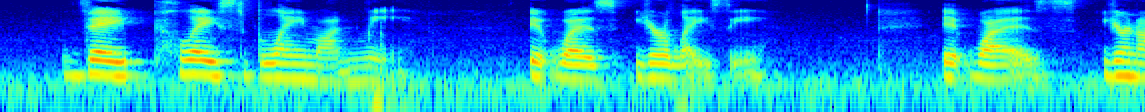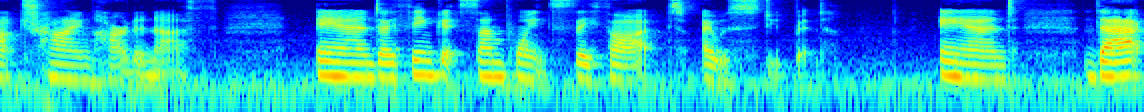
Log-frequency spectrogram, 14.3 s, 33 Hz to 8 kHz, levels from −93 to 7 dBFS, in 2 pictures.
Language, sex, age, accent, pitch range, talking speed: English, female, 30-49, American, 170-205 Hz, 120 wpm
